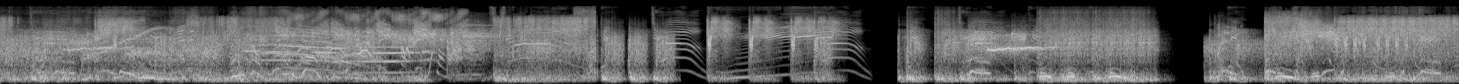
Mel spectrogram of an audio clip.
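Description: Rapid blows thud and smack.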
